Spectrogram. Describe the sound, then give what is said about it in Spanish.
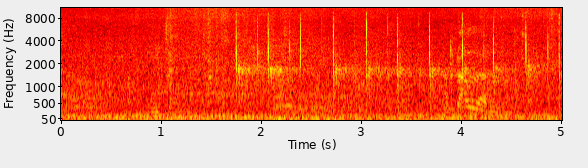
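A president, wearing the presidential sash, clapping for himself alone after asking for applause that no one gives: sharp, sparse claps in an uneven rhythm starting after a short pause, set against a steady, noisy background hum. “y moviendo las manos como director de una orquesta que no sabe dirigir, el bandolero de la banda presidencial pide que lo aplaudan y nadie le responde y se aplaude solo y solo escuchamos sus aplausos.”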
